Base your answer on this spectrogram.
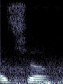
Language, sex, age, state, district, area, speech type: Urdu, female, 18-30, Bihar, Gaya, urban, spontaneous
